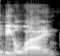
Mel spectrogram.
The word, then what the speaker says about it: BeagleY: was calling this the Beagley AI. Uh I thought of it as the Beagle Y AI. What do you call it? I say beagle. Why? Um, you know, why? Because it rhymes with pie.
